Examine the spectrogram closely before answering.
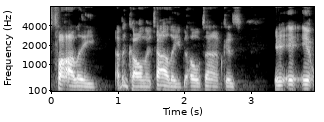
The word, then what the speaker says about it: Tlaib: For some reason, I think that's spelled wrong. I think it's Tlaib. I mean, it's Tlaib. I've been calling her Tlaib the whole time because it rolls off the tongue better.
